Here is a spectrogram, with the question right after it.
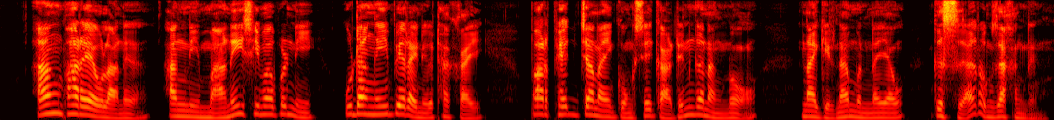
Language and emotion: Bodo, happy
